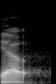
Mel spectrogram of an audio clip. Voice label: "yo", voice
